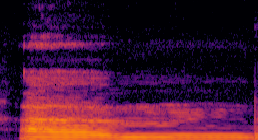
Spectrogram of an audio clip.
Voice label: hesitation ummmmm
